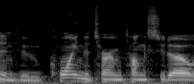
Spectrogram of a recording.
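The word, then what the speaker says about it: Tang Soo Do: who coined the term Tung Sudo, which was just the Korean pronunciation of Karate Do, Tung Sudo being Korean.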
